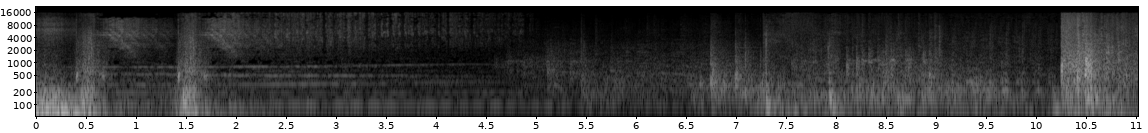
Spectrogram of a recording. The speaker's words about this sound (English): strike. Another one. Did you shatter those pins?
